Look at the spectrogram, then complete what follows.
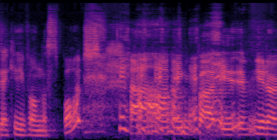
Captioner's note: laughing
